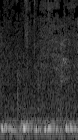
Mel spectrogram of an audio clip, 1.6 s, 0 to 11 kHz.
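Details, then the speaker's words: Rapid, regular whooshing fetal heartbeat at about 140 per minute on a Doppler monitor during labor contractions in hospital; the mother's water was leaking before her sac was broken. "there's the baby all the lines still is contraction this is a heartbeat"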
